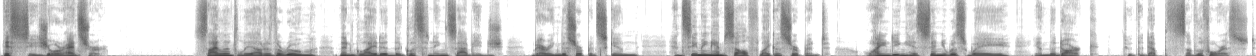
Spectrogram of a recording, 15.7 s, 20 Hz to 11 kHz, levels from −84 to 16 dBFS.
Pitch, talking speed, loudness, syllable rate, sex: 145 Hz, 140 wpm, -19 LUFS, 4.2 syllables/s, male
